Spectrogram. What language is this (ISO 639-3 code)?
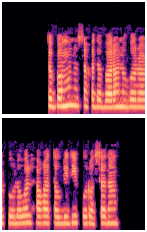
pus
